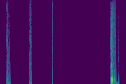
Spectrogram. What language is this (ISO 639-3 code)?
uzb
